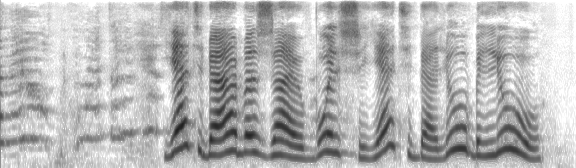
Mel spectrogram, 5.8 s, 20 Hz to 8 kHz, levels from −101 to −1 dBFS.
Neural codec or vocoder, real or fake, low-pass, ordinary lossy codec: codec, 16 kHz, 4 kbps, FreqCodec, larger model; fake; none; none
